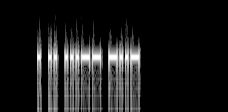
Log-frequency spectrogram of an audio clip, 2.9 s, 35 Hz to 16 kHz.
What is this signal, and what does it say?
Morse code, heard as a keyed tone, about 35 wpm, 700 Hz. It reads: EI3X
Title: DXCC-100 Call Signs - 4 Characters - Repeated 3x - 35wpm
